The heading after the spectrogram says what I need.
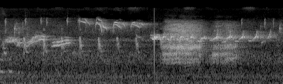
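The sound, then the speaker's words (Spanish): A Eurasian jay, a corvid, calls at dusk in Extremadura: a run of high, thin chirps, then a harsher, noisier burst midway, fairly faint over a quiet background. “¿Esto es un grajo? Un arrendajo. Sí, es un córvido.”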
